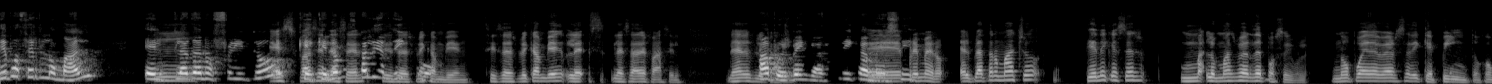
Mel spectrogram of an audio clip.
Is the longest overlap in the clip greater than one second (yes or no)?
yes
